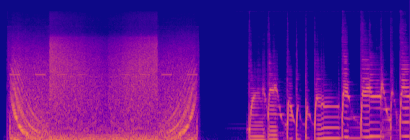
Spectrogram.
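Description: A loud, noise-filled intro sound effect lasts about four seconds, with sweeps falling in pitch at its start and rising at its end, then cuts to silence. About five seconds in, an electric bass starts playing a funk groove of short, bending notes.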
